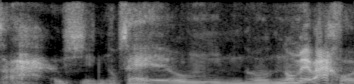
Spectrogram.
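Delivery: mock-hesitant murmur, starting softly; lightly acted dithering. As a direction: imitate an unsure listener, halting between fillers. Acting out unsure congregation members.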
